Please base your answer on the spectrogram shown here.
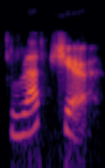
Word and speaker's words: rupture: Nhưng mà trong cái chữ stir, rup ở đây thì các bạn đã đọc là schwa sound.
